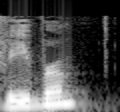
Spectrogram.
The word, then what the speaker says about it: Vibram: When you look at the bottom of a hiking shoe, you see, is it pronounced Vibram? – Yeah.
